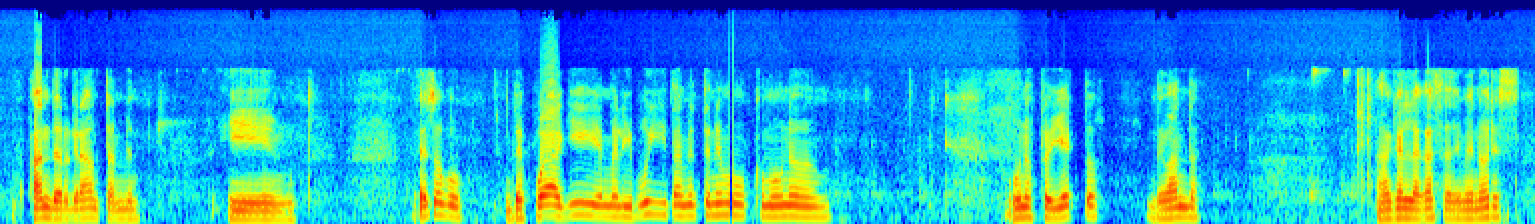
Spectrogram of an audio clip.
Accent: Villarrica, Araucanía, Chile; Aunque yo no soy de acá, soy del lado de Villarrica, donde vivía con mi familia.

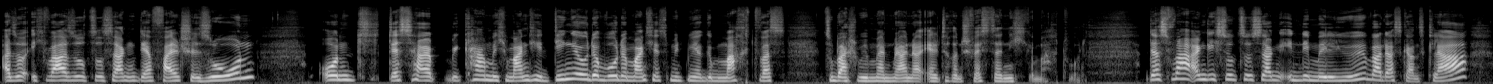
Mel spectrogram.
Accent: Stuttgart, Baden-Württemberg, Germany; also born or lived in Ludwigsburg; Ich bin in Ludwigsburg bei Stuttgart geboren, aber dort nicht aufgewachsen. Meine Eltern lebten in Stuttgart bei Cannstatt

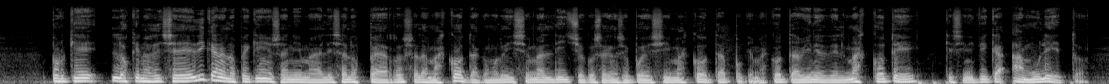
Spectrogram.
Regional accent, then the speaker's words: Rosario, Santa Fe, Argentina; moved away; yo soy hijo de Rosario, hace muchos años que vivo afuera.

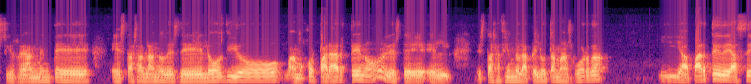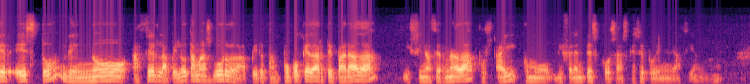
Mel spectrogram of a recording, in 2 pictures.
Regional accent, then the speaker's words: Spain; es que yo soy europea y, yo tengo, y esto tiene un peso, y yo soy española

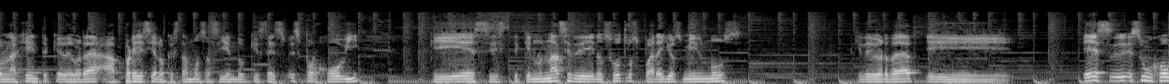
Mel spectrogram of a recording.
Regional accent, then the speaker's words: Mexico; Sigo siendo igual mexicano hasta el nopal y igual que todos ustedes, mis compañeros de México

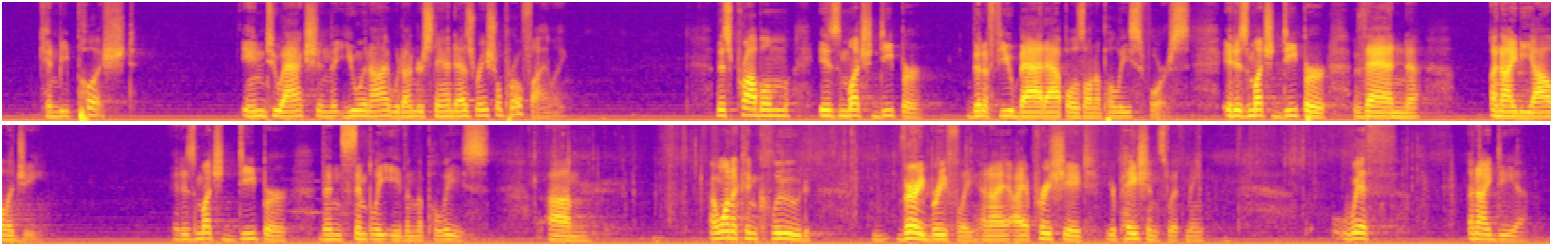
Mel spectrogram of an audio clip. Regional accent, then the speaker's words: United States; and insofar as I am an American, I must say, from threats to our property.

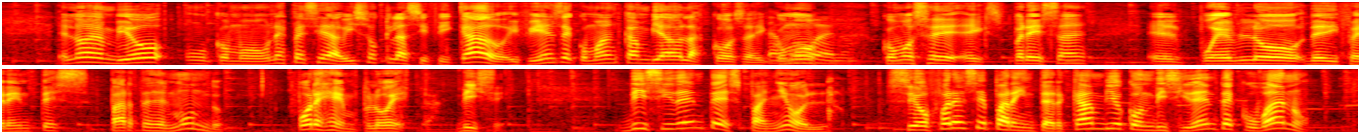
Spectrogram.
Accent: Caracas, Capital District, Venezuela; a mí como venezolano, como caraqueño de aquí, de esta gran Caracas, de esta gran ciudad

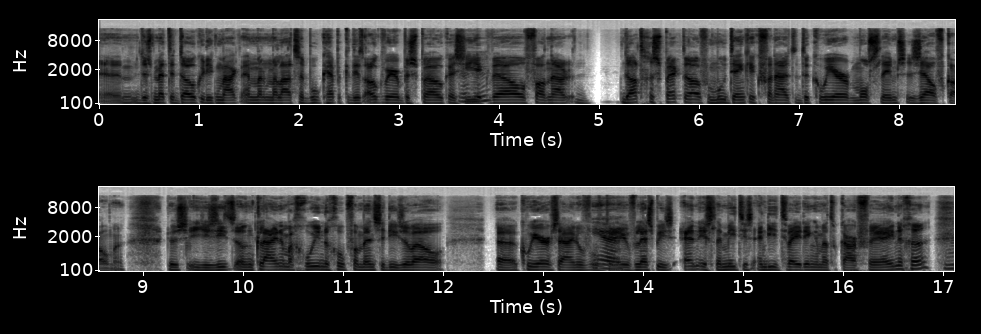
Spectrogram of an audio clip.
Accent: Amsterdam, North Holland, Netherlands; Ik kom zelf uit Amsterdam-West, dus de buurten Slotervaart en Osdorp, met een groot aandeel mensen met een migratieachtergrond. Mm-hmm. Dus ik weet ook, toen ik daar zelf opgroeide, voel ik me ook niet veilig om daar uit de kast te komen.

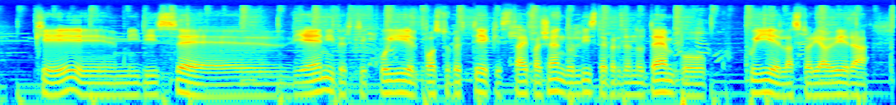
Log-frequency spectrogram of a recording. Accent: Campobasso, Molise, Italy; Io vengo da Campobasso, che per chi non lo sapesse...

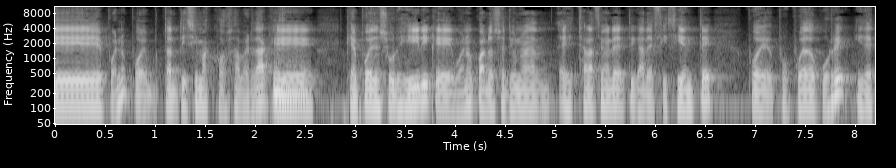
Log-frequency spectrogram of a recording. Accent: Sanlúcar de Barrameda, Andalusia, Spain; de Sanlúcar, de mi pueblo, de la parroquia de la O, de Nuestra Señora de la O, de mi pueblo, también de Sanlúcar.

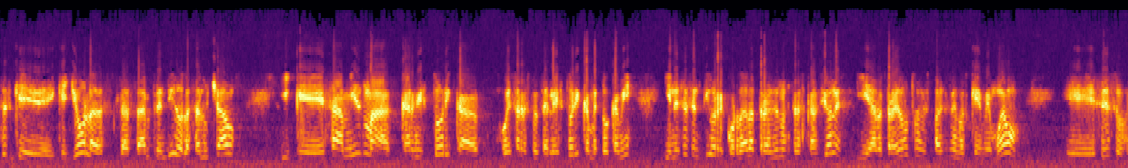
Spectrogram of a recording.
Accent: Antigua Guatemala, Sacatepéquez, Guatemala; nosotros somos de Antigua

